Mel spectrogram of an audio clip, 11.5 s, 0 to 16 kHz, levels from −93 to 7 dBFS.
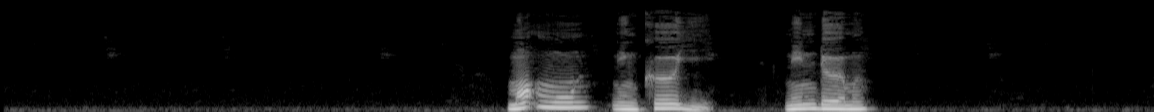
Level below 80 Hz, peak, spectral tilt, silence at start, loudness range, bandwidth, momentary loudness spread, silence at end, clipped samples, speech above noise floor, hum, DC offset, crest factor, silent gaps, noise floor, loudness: -48 dBFS; -10 dBFS; -10.5 dB/octave; 5.1 s; 5 LU; 7.2 kHz; 12 LU; 2.85 s; under 0.1%; 52 dB; none; under 0.1%; 16 dB; none; -71 dBFS; -22 LUFS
